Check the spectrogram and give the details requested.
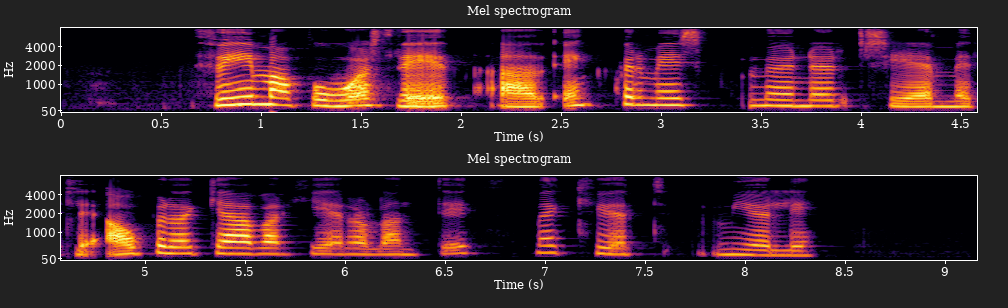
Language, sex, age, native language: Icelandic, female, 30-39, Icelandic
